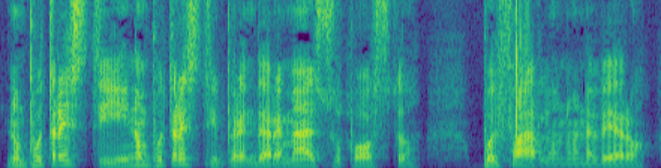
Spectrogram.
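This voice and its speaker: A man's voice: on the high side, animated, normal speed, a bit bright, no echo, studio quality. A man reading aloud and voicing an old, brave husband who pleads earnestly. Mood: pleading.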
